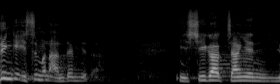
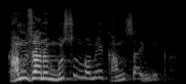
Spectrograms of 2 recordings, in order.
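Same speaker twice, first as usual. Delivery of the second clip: acted indignant boy, pitched up; angry outburst; 8 semitones higher, 3 dB louder than usual. Blind boy objecting to his mother's thanksgiving offering, acted angry outburst. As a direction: retort like a son flaring up at his mother. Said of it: "버럭 화를 내면서".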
